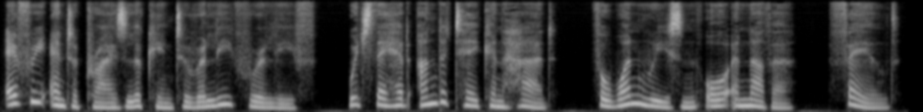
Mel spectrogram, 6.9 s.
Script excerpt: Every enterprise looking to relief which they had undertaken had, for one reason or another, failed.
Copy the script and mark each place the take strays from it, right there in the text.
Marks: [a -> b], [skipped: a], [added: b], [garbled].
Every enterprise looking to [added: relieve] relief which they had undertaken had, for one reason or another, failed.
